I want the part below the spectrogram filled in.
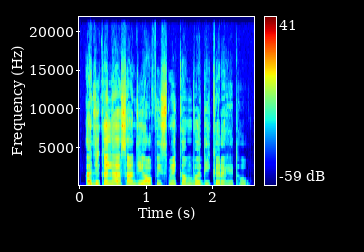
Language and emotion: Sindhi, neutral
